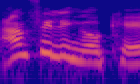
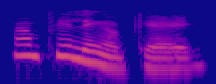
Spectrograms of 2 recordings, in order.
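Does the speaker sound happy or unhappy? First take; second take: happy; unhappy. First: It sounds cheerful and positive. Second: It sounds low and negative. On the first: The person is really fine. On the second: The person is not really fine.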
